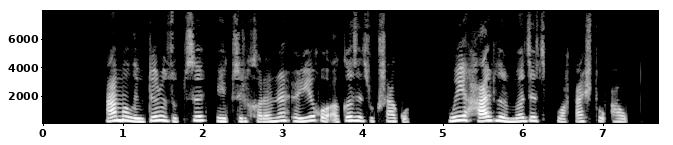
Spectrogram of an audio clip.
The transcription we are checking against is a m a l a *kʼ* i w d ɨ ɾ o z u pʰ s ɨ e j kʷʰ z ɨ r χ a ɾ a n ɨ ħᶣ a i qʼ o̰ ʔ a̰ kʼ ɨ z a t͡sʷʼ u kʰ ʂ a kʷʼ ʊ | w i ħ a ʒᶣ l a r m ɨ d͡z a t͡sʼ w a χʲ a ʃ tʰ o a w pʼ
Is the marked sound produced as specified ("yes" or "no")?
no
